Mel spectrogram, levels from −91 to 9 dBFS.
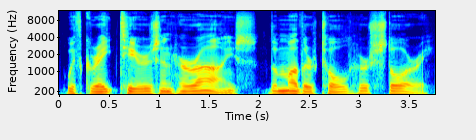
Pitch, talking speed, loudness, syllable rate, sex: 100 Hz, 175 wpm, -16 LUFS, 3.8 syllables/s, male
